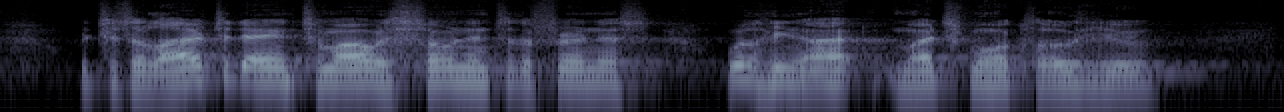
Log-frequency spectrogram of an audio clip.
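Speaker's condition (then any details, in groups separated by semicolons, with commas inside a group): Parkinson's disease; Parkinson's attacks muscles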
